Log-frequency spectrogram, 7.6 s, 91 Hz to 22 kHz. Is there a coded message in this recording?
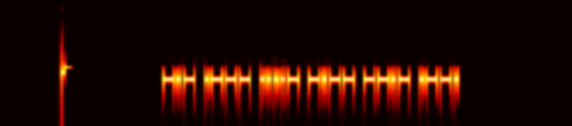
Yes: Morse code from 2.2 to 6.1 s, heard as a keyed tone, about 26 wpm, 700 Hz. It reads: KJ4YQP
